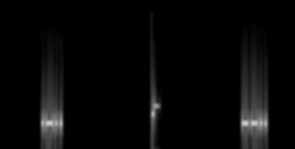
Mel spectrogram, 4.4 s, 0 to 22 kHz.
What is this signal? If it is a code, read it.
Morse code, heard as a keyed tone, about 36 wpm, 700 Hz. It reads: L Z
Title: Single Letters - Phonetic Pronunciation 35wpm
